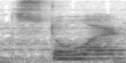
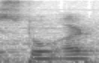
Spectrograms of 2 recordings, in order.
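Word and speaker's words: Stuart: का नाम जेस हिल्टन स्टुअर्ट है। अगर हम अमेरिकन प्रोनाउंसिएशन में इसको साउंड करेंगे तो ये स्टुअर्ट बोला जाएगा, और अगर बरतानवी में करेंगे तो ये स्टीअर्ट बोला जाएगा।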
